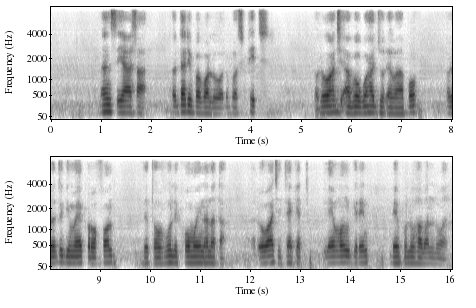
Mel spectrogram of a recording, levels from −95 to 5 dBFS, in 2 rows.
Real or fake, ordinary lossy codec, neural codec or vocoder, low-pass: fake; MP3, 64 kbps; codec, 24 kHz, 0.9 kbps, DualCodec; 7.2 kHz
